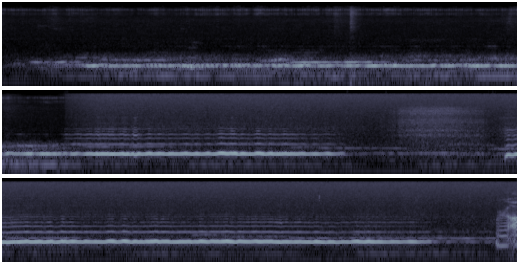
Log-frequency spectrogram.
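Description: Congregation humming together in unison during a breathing exercise at a motivational service, a sustained low drone held for several seconds, briefly pausing, then resuming steady and full.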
